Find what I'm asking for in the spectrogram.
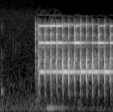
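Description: A telephone rings with a bright, steady electronic trill that starts abruptly after a moment of silence and continues unbroken, fairly loud and close, with no talking over it.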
